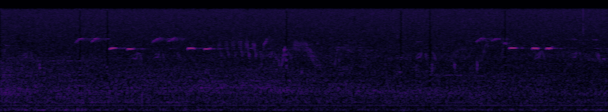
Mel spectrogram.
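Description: Faint songbird song: short high whistled phrases, each a high note dropping to two or three lower notes, repeated a few times, with a brief scratchy trill midway. A steady low hum lies underneath.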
